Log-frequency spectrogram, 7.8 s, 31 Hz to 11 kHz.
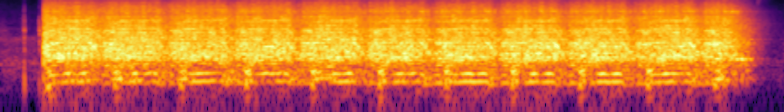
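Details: Demolition derby engine cranked by the starter with no spark plugs for a compression test: an even chug of about eight or nine beats with no firing, turning over slower than expected. Low compression (readings about 100–140); head problem suspected, starter to be changed.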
